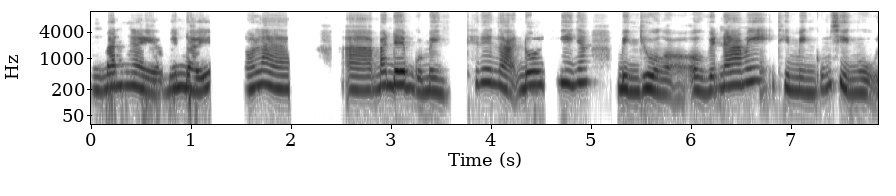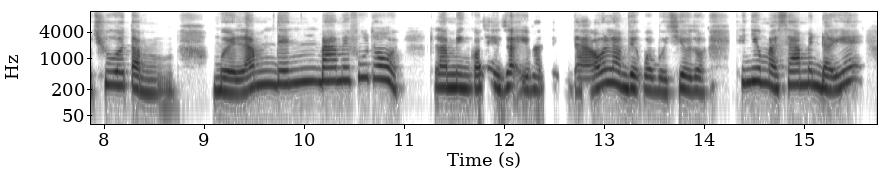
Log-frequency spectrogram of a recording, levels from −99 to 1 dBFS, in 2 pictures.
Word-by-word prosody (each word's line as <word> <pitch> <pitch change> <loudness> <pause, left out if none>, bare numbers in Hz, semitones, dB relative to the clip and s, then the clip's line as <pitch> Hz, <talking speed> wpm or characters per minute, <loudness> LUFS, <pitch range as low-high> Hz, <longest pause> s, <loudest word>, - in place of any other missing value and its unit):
ban 235 +2 +1
ngày 220 -7 +1
ở 160 - -8
bên 215 +4 0
đấy, 205 0 +3 0.3
nó 210 +2 -2
là, 235 -5 0 0.5
à, 195 -1 -2
ban 245 +5 0
đêm 260 -3 +9
của 180 - -5
mình. 180 -3 -3 0.2
Thế 270 - -10
nên 290 -2 0
là 215 -7 +1
đôi 250 +5 +2 0.2
khi 280 -2 +2
nhá, 290 +2 -1 0.3
bình 200 -4 +2
thường 205 -5 +4
ở 160 - -7
ở 195 -2 -2
Việt 195 +4 -3
Nam 255 +3 +2
ấy, 310 -2 -1
thì 220 -3 -3
mình 180 -2 -3
cũng 205 +6 -8
chỉ 255 -6 0
ngủ 170 -2 -5
trưa 255 -2 -1
tầm 215 -6 +1 0.7
15 190 +9 +2
đến 290 +3 0
30 315 0 +2
phút 375 0 -3
thôi 340 -8 +2 0.4
là 225 0 +1
mình 220 -1 +3
có 210 0 +2
thể 220 -4 0
dậy 235 -3 0
và 195 - -3
tỉnh 445 -2 -24
táo 180 +4 +2
làm 270 -6 +2
việc 215 -3 +3
vào 195 -2 -2
buổi 180 -2 -4
chiều 195 +2 +1
rồi. 185 -1 -3 0.3
Thế 285 - -4
nhưng 300 -1 +2
mà 230 -3 +2
sang 260 +4 +1
bên 255 -3 0
đấy 210 +2 +2
ấy, 330 +3 -4
225 Hz, 220 wpm, -23 LUFS, 195-265 Hz, 0.7 s, đêm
